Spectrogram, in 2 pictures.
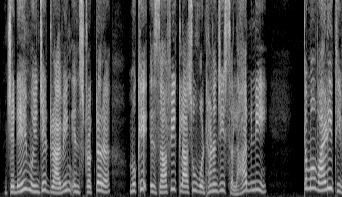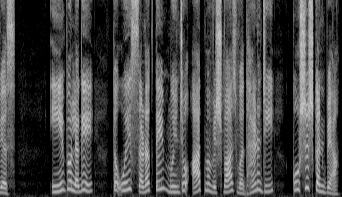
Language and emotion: Sindhi, surprised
